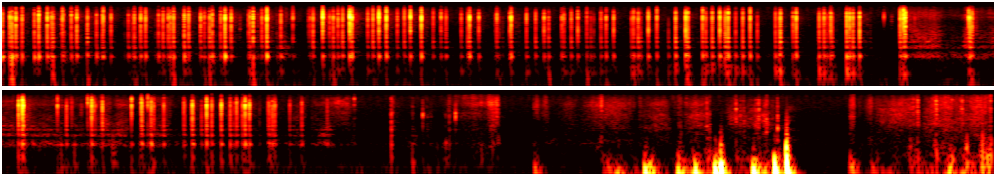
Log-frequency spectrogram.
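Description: Long acrylic nails tap quickly and unevenly on the glossy card cover of a thick paperback copy of "The Infinite Sea," giving a dense run of soft, dry clicks. The book is then turned so the nails tap near the edges of its solid paper block, and the taps thin out, ending in a few louder, duller knocks.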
